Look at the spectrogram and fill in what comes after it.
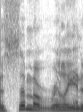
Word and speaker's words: Silmarillion: But the Silmarillion, is that how you say it? – Yeah.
